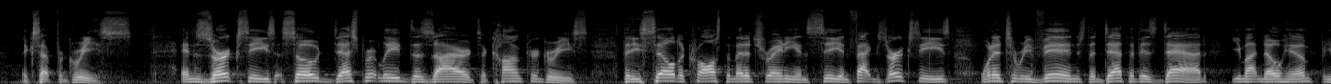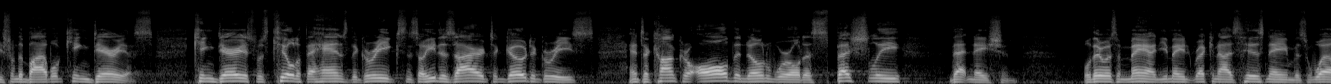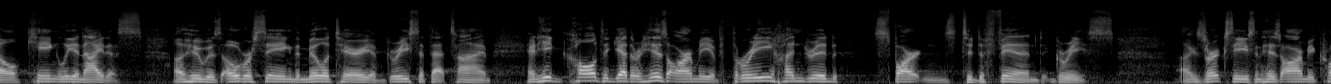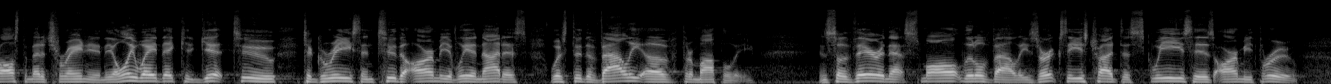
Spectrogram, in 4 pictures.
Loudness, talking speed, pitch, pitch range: -25 LUFS, 165 wpm, 125 Hz, 115-140 Hz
